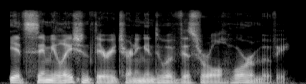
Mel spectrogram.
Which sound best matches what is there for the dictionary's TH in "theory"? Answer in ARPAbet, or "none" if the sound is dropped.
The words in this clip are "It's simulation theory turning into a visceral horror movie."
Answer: TH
